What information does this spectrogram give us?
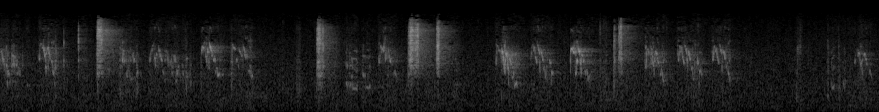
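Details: Singing, chirping budgerigars: a busy, irregular warble of scratchy chirps and sharp high squeaks, rising and falling in loudness, over light background hiss.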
